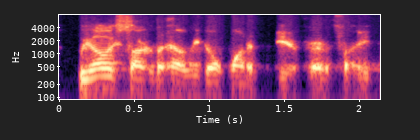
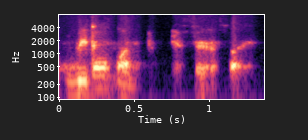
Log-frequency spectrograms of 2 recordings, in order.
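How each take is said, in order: First: Said in the usual way. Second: "don't" lifted much higher and pushed fast; emphatic repeat. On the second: Real, not acted. Trainer repeating the point to the host, stressing "don't" higher and fast.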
